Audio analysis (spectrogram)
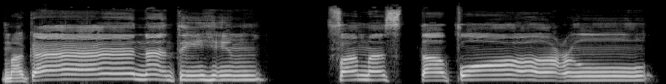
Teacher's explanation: مَكَانَتِهِمْ فَمَا اسْتَطَاعُوا، میم کو سین سے ملائیں گے، 2 نقطوں والا جو تا ہے اس کی آواز باریک ہوگی، اور اس کے بعد جو طا ہے یہ حروف مستعلیہ میں سے ہے، اس کو پر ادا کریں گے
